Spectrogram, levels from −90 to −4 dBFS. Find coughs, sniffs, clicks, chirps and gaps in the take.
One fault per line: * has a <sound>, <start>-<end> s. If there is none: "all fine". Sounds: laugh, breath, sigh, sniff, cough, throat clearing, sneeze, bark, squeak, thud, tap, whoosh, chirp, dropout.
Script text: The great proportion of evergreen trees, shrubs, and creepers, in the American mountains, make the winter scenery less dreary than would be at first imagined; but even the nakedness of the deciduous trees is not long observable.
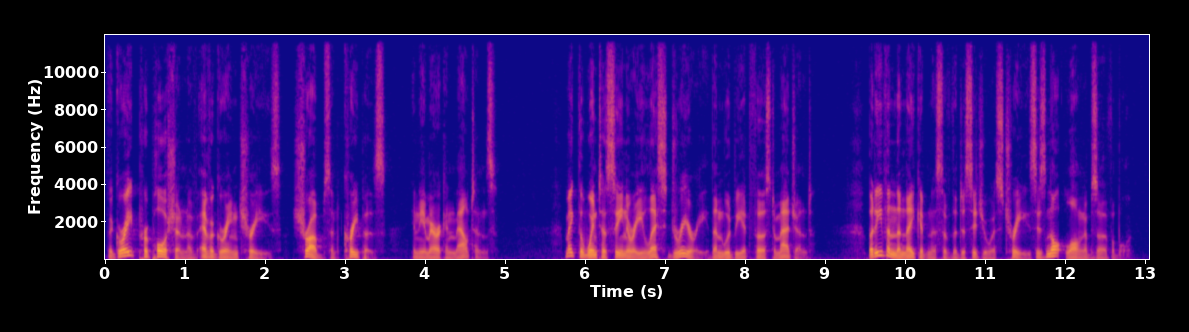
all fine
